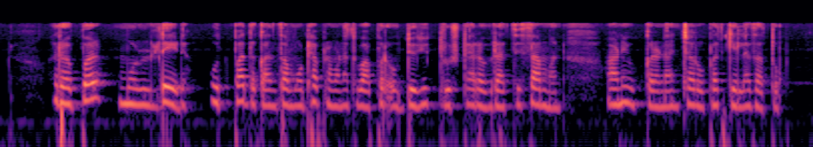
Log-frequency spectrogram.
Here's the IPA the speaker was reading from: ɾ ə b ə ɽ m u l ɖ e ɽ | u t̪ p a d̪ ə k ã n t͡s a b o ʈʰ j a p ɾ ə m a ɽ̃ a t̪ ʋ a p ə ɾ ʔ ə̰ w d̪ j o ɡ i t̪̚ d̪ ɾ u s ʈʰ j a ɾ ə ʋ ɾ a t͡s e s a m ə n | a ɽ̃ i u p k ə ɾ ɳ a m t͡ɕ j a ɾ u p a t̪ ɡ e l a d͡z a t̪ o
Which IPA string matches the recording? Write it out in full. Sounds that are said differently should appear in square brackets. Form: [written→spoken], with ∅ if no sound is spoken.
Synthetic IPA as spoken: ɾ ə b ə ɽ m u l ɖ e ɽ | u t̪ p a d̪ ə k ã n t͡s a [b→m] o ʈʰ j a p ɾ ə m a ɽ̃ a t̪ ʋ a p ə ɾ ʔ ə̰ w d̪ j o ɡ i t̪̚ d̪ ɾ u [s→ʂ] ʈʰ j a ɾ ə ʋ ɾ a t͡s e s a m ə n | a ɽ̃ i u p k ə ɾ ɳ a [m→ɲ] t͡ɕ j a ɾ u p a t̪ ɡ e l a d͡z a t̪ o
